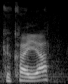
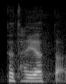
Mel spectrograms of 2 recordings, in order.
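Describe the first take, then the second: First: The word is said with K sounds. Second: The word is said with soft T sounds. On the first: "instead of saying like kakayaka" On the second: "They want to say tatayata, tatayata, like real, real soft"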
